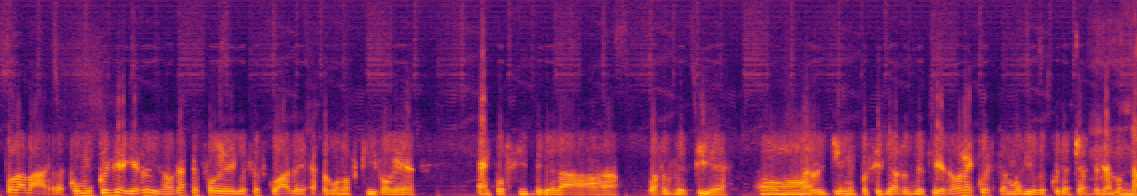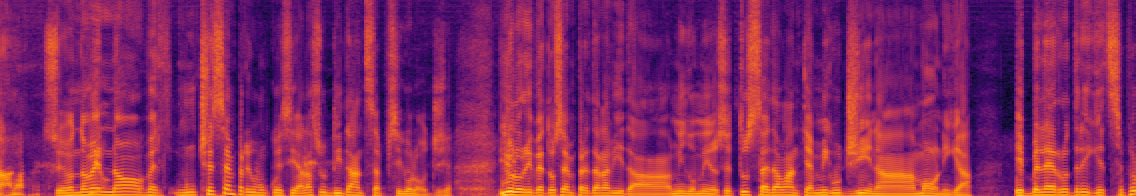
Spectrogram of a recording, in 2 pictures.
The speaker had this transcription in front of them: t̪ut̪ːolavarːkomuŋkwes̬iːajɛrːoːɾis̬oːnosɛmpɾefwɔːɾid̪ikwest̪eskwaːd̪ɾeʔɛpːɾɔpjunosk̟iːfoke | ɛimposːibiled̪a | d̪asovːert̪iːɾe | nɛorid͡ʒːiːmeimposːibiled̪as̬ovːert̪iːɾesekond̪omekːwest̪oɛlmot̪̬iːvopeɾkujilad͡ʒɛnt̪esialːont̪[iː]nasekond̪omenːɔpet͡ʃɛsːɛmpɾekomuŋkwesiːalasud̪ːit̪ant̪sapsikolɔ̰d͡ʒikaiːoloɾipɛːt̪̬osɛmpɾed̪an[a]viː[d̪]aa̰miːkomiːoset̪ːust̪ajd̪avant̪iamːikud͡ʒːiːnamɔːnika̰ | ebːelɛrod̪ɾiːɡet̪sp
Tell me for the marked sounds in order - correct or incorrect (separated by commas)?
incorrect, correct, incorrect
